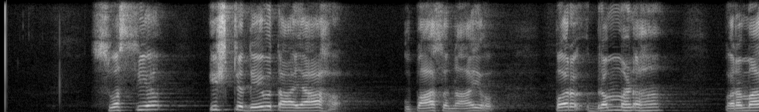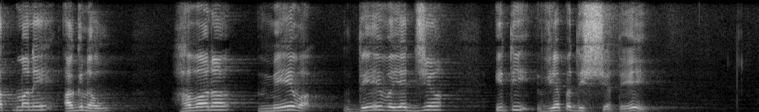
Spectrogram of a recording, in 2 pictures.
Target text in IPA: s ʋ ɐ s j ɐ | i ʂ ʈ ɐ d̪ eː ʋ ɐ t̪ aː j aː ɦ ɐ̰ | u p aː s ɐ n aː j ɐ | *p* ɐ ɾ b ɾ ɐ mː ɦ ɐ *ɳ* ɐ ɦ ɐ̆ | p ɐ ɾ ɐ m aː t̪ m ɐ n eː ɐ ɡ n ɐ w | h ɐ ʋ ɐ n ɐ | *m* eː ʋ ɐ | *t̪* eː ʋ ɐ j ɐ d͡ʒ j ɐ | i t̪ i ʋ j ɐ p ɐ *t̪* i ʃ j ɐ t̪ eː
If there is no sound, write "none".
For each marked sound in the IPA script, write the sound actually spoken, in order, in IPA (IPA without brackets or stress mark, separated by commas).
p, ɳ, m, d̪, d̪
